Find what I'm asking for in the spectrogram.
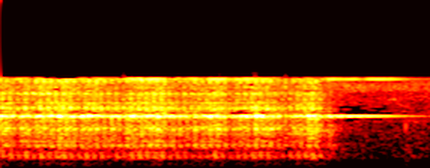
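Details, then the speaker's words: Vintage wooden wall decorative telephone rung with an analyzer: a harsh, buzzy ring of about two seconds that dies away. The bell doesn't sound proper and needs checking; the phone also reportedly won't dial out. "i'm gonna let it go one more time because it doesn't sound right"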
